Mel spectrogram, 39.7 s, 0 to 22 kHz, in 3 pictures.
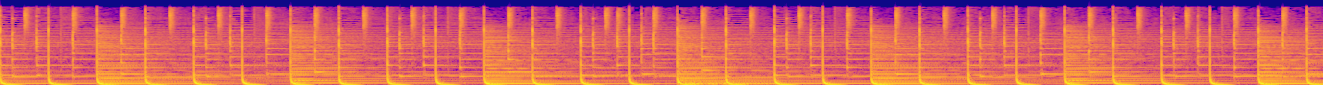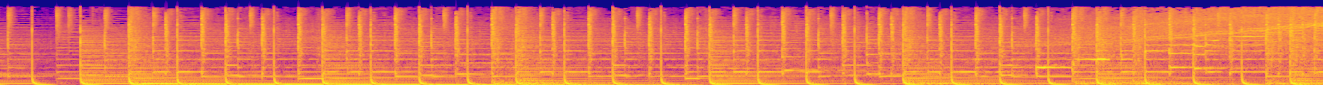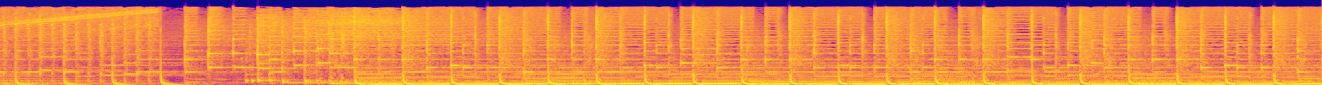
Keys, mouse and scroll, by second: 0.9-2.5 drag, 4.1 click, 5.5 click, 8.5 click, 8.9-9.9 drag, 10.4 click, 11.5-16.0 drag, 17.8 click, 20.5 click, 21.7-25.5 drag, 27.7 click, 28.5 click, 29.8-33.4 drag, 35.2 click, 36.0 click, 36.3 click, 37.6-39.6 drag.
